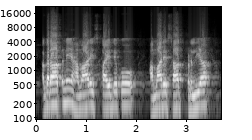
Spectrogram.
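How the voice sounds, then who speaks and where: This man has an unremarkable speaking voice with a fairly high pitch. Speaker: Quran teacher. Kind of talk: religious lesson voiceover.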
